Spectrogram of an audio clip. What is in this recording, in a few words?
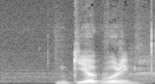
Homshetsi I am hot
